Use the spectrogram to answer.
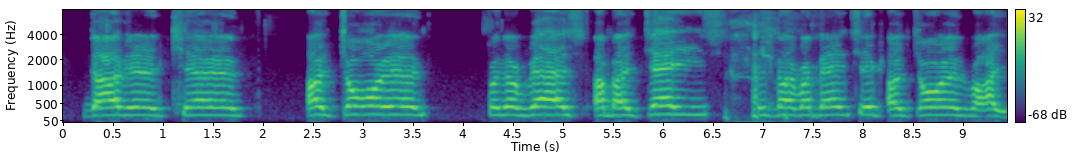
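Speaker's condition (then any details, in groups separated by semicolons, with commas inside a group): Down syndrome; speaks in concepts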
